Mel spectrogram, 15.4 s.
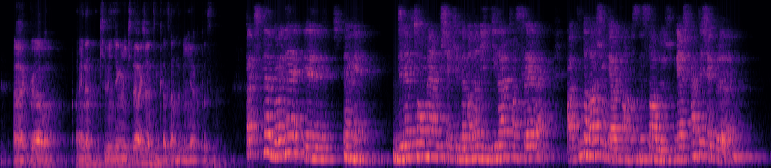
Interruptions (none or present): none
